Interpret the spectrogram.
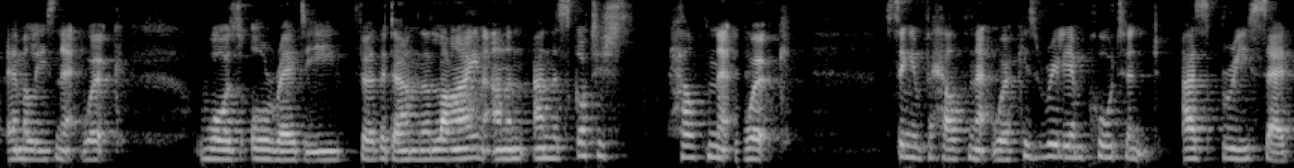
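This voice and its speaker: A woman giving unscripted remarks at an online conference, reflective and hesitant, pausing mid-phrase. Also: fairly low pitch, bright, forceful tone. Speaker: freelance singing practitioner, panel speaker. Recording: roomy, echoing online audio.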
